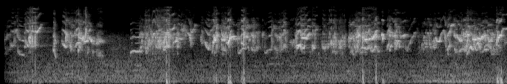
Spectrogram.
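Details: Lovebirds chirping non-stop, a dense stream of harsh, high chattering chirps and squawks in bursts with brief pauses, several birds calling over one another, plus a few sharp clicks or taps.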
